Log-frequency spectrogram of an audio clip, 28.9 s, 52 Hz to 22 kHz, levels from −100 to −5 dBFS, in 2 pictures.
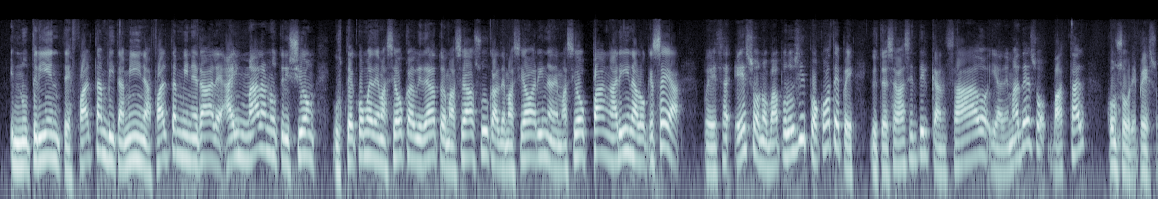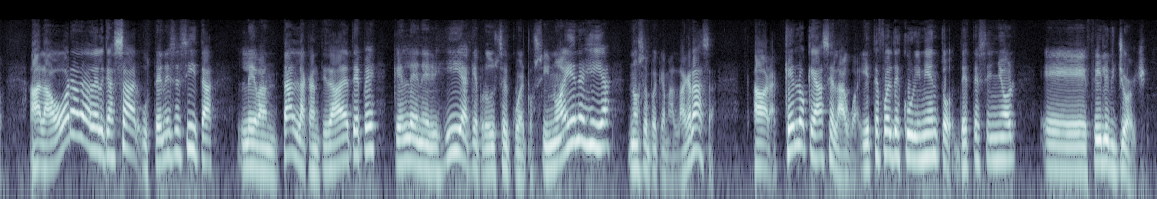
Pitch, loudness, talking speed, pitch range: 170 Hz, -19 LUFS, 195 wpm, 135-200 Hz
